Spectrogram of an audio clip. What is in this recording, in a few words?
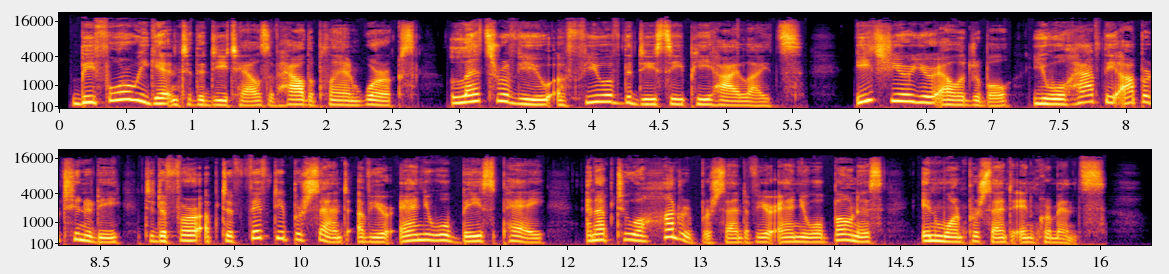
Corporate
